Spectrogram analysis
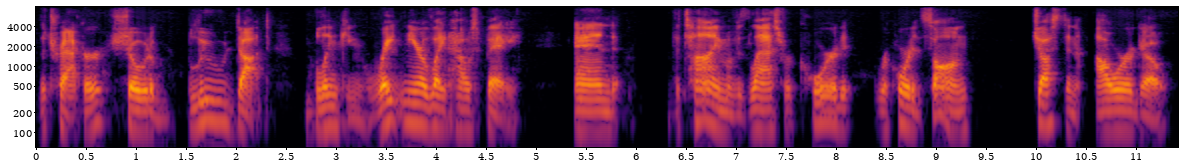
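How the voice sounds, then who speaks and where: A man reading a children's novel aloud as narration, in an expressive, amateur read-aloud manner. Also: lowish voice, slow, vocal fry, lo-fi sound. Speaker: audiobook reader.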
